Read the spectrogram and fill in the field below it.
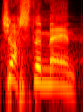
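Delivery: very loud mock-angry order; angry command. Gathering leader calls the men in to sing, angrily. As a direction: bellow it like a cross worship leader. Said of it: "you know, quite angrily".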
